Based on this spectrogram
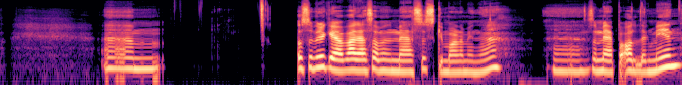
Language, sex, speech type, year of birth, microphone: Norwegian, female, spontaneous, 1986, Shure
